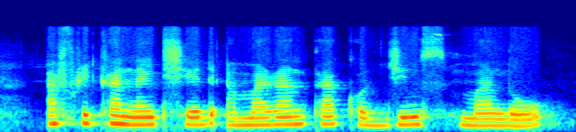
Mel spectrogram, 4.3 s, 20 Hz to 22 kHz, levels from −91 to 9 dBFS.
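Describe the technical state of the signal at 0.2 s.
At 0.2 s, as throughout the clip, 4-bit ADPCM compression codes each speech sample as a coarse adaptive step from a prediction, leaving plainly audible gritty hiss tracking the level, with nothing above 10.6 kHz.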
